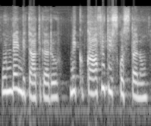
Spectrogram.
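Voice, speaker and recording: Woman as a shrill, quick young wife. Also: close to an everyday voice. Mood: dutiful. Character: dutiful but tart young wife. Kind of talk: old radio show drama acting.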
